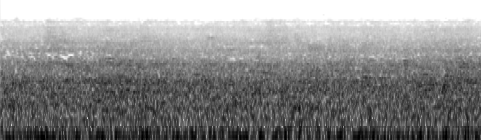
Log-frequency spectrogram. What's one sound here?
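Many footsteps shuffle across a hard floor.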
